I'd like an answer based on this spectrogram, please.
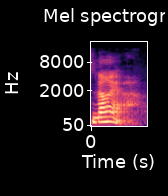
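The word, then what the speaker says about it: jñāna: or non wisdom it's the opposite of knowledge which is nya yeah actually and it's spelled G in yaa that's where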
